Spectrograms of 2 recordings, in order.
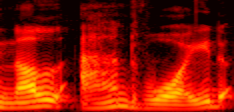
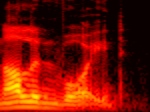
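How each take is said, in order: First: The phrase is said with strong emphasis. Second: The phrase is said plainly without emphasis. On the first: The speaker wants to stress the point. "We don't say null and void unless you want to stress on it" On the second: It is the ordinary everyday way. "Normally we say null and void"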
